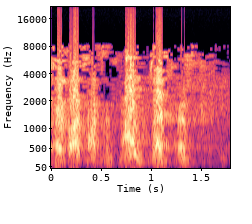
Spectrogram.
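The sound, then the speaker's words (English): Two dogs barking in a quick, uneven run of about six sharp yaps and woofs, fairly loud, with no other sounds around them. “They say that within every human being, within our consciousness, lives two dogs. A good dog and a bad dog. And they're both barking.”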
